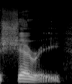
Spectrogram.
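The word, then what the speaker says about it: Shere: um however there was somebody who said it's pronounced Sherry no it's not it's all the way through the film it's pronounced Sher and then some people who know her and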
